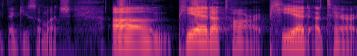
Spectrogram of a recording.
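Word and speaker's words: pied-à-terre: Pied à terre is the pronunciation.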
